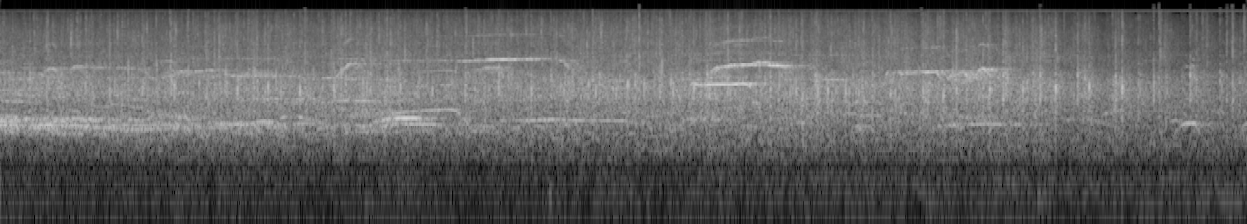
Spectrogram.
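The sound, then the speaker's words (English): Men and children in an audience clap steadily for about twelve seconds to praise the seated mothers present, the dense applause mixed with scattered shouts and high cheering voices rising above it, staying loud throughout. “And guys and children, get up and show your praise through shouting and boasting and raving to the moms that are here right now.”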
